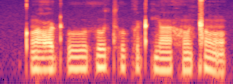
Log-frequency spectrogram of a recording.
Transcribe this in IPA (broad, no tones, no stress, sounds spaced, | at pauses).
kʼ õ ʕ ʉ ʈ ʔ uː θ u tʰ u k ɵ ʈ k j ɐ̃ː h õ ǁ õ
